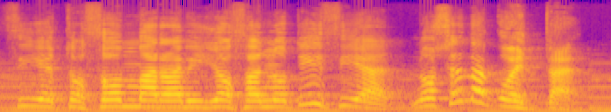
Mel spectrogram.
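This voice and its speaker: An actor in a radio drama playing a buoyant, naively confident nationalist supporter. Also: male voice, very high voice, big pitch swings, normal speed, over music. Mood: elated, confident.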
